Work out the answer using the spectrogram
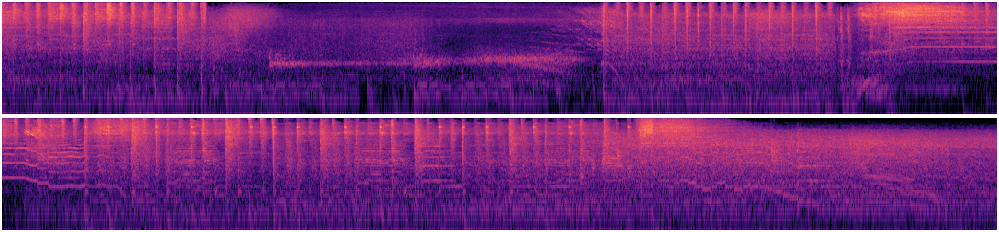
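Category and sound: vehicle, airplane engines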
